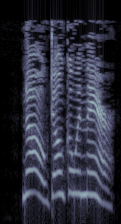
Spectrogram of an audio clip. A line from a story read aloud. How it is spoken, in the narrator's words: I cried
